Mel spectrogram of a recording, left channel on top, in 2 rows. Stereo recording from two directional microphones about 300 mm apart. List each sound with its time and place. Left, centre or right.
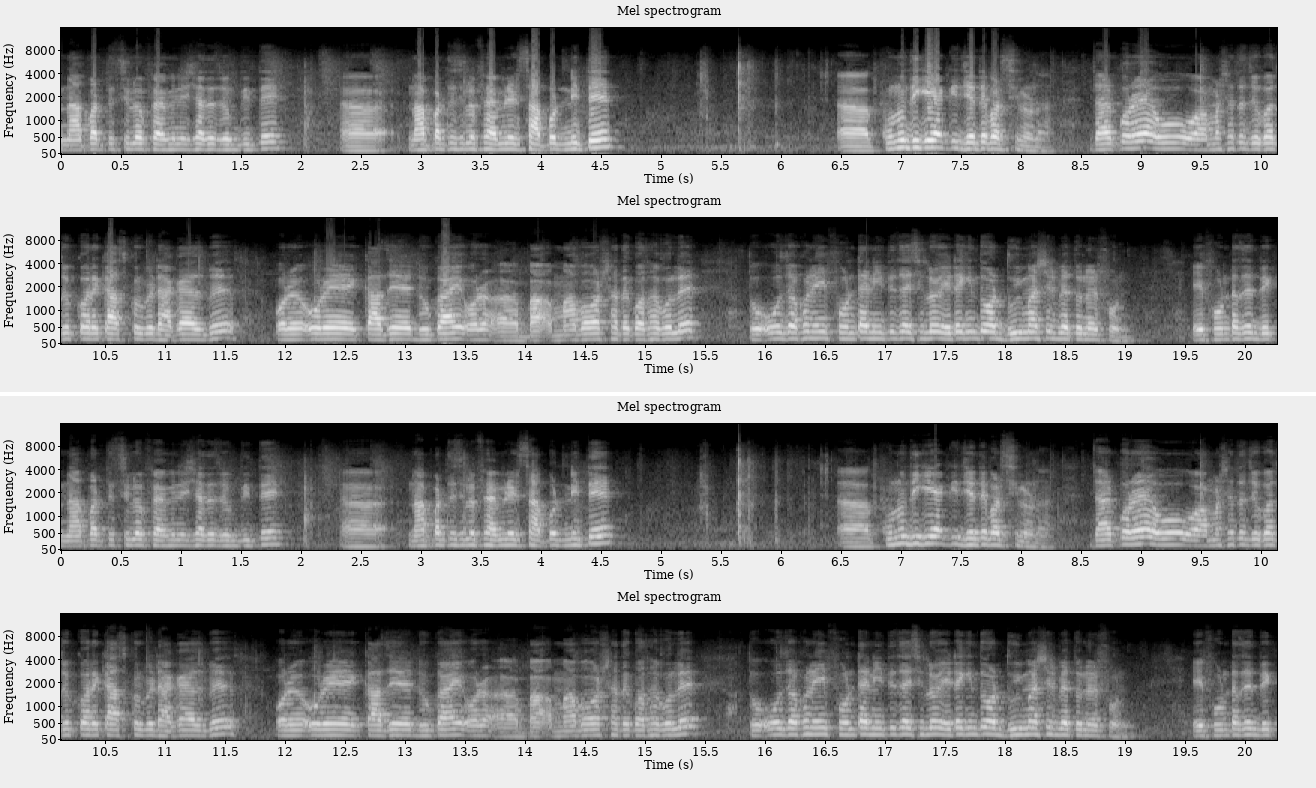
0.0 s speech: centre
6.4 s a man's voice: left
